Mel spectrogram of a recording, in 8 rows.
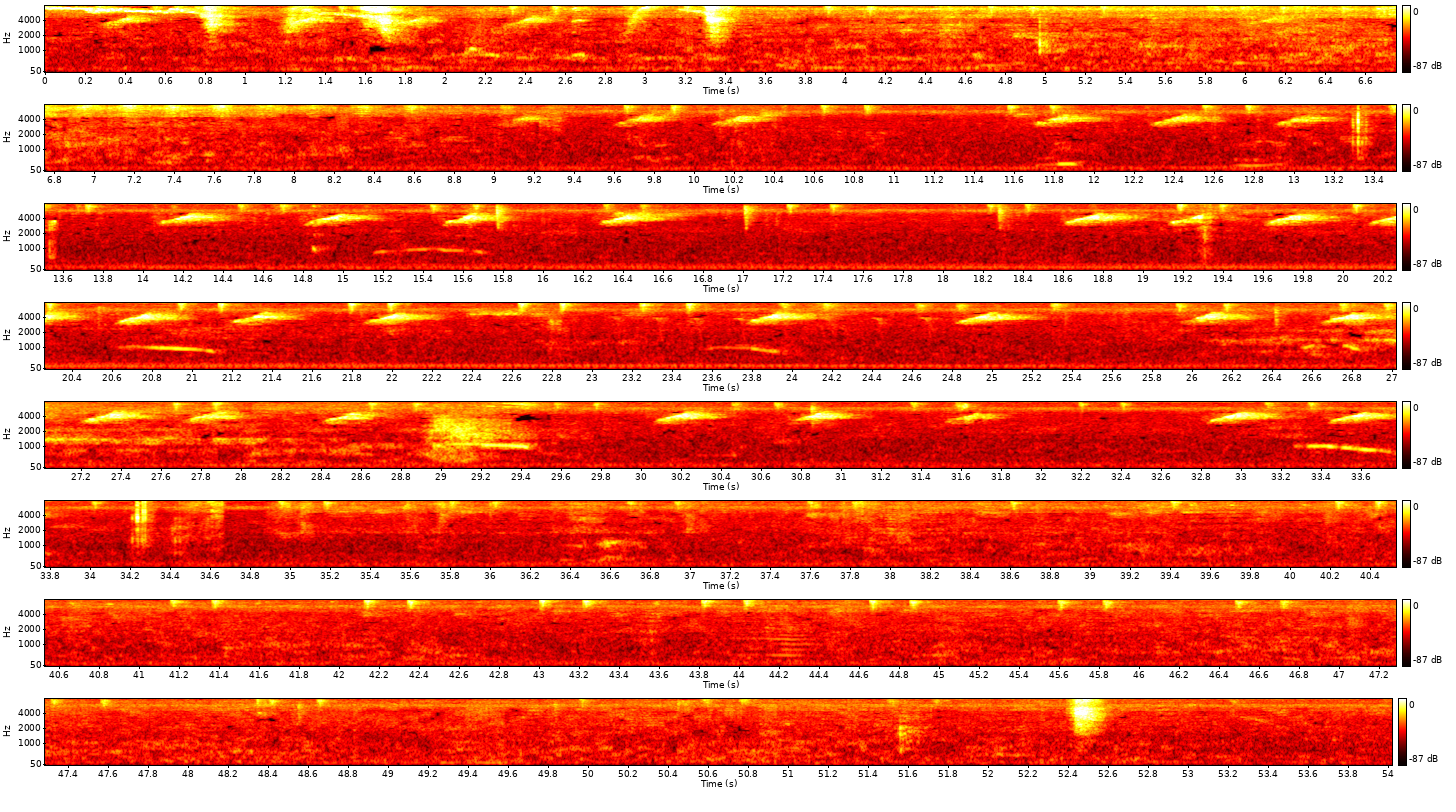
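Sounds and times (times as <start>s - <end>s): small bird chirping: 0.0s - 5.1s, 8.4s - 37.8s
insects buzzing: 0.0s - 54.0s
lower falling bird calls: 18.2s - 22.8s, 26.0s - 31.0s, 32.8s - 35.2s.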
